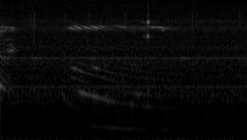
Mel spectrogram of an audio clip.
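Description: Very faint, drawn-out cry that slides slowly down in pitch, starting about half a second in and lasting over a second, over near silence.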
